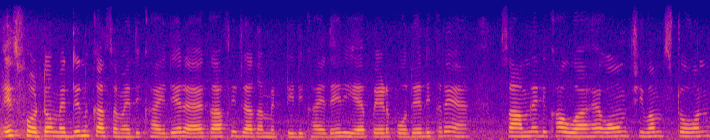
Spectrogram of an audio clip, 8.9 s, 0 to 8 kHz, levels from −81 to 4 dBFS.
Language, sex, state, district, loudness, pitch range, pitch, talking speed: Hindi, female, Haryana, Charkhi Dadri, -20 LUFS, 215-245 Hz, 230 Hz, 200 wpm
